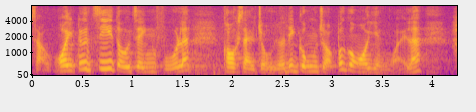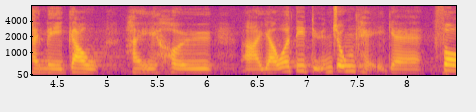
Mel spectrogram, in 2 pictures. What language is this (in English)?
Cantonese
